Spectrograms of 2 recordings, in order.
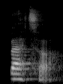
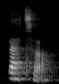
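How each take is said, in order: First: The middle T is a clearly pronounced T. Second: The same.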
